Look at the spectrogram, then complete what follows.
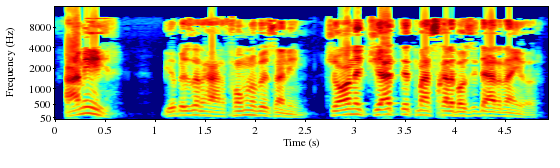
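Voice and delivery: loud, high call across the park; shouting. Acted. Rashid shouts to Amir to stop joking, loud pleading yell. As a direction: yell at him to stop fooling around. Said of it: "رشید رو به امیر فریاد زد".

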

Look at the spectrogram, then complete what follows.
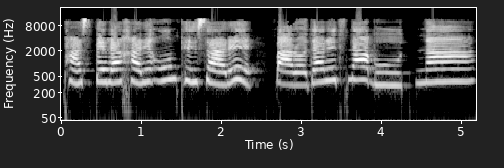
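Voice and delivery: high, drawn-out questioning voice; probing friend. A narrator's reading. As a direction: press the question slowly in a high pitch. Friend voiced asking a suspicious question.

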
